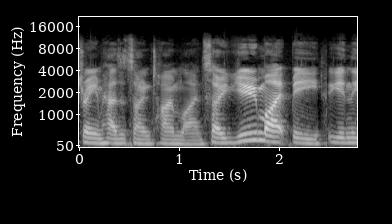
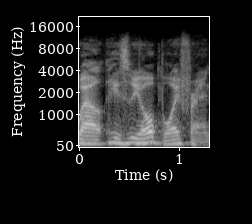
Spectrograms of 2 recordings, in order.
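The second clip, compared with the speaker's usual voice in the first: quiet, very sarcastic tone; 2 semitones lower, 5 dB quieter than usual. Retelling a line while discussing an episode, mock-sarcastic. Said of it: "he sounds like he's very sarcastic".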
